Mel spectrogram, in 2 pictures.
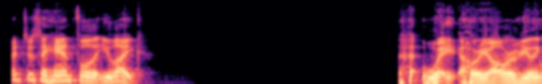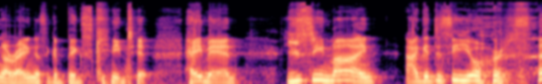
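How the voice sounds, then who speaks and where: A man hosting a livestream about writing, chatting casually and unscripted, thinking aloud with informal slang. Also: fairly high pitch. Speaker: livestream host and author giving writing advice.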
